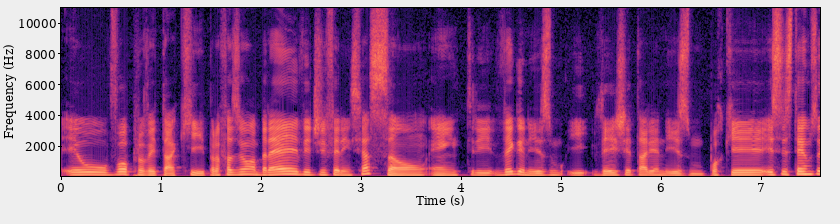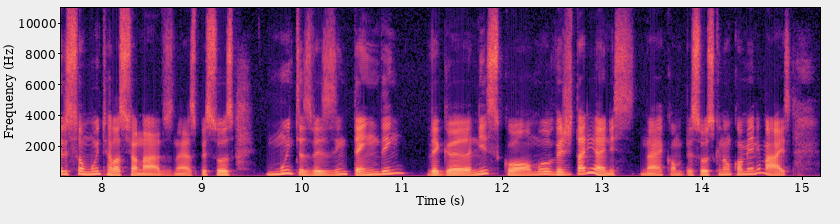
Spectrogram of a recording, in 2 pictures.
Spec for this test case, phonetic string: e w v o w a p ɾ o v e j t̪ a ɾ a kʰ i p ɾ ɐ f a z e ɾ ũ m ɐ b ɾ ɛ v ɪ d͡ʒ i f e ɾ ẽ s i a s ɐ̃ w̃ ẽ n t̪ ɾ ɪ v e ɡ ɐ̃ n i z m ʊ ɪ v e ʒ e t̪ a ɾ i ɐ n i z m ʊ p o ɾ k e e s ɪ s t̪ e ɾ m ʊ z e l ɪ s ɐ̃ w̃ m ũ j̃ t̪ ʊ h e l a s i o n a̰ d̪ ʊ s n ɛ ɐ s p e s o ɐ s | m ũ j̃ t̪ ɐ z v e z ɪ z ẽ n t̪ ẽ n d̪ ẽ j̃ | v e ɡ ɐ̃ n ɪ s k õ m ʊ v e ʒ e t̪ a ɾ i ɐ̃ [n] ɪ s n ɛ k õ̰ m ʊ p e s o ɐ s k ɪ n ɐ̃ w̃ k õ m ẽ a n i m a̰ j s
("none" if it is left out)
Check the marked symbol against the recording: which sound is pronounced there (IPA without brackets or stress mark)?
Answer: n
